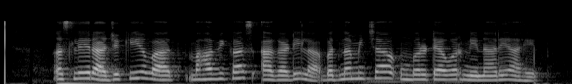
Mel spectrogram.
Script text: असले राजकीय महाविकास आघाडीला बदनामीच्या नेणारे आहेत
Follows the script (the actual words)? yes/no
no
